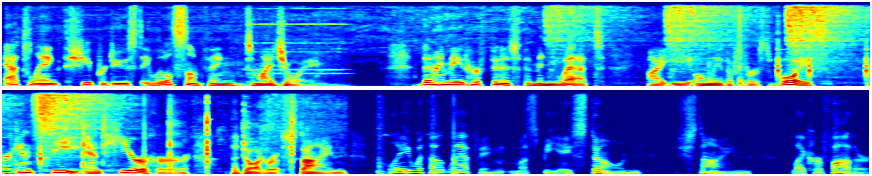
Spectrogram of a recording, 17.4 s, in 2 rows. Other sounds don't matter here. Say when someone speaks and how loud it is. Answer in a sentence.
The talking can be heard from 0.0 to 17.3 s, getting quieter.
